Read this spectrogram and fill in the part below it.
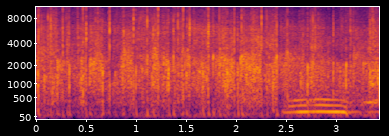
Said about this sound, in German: Wir applaudieren jetzt erstmal für die Frage, die an Herrn gestellt war, wie lange uns beide Spacken noch mit durchziehen will.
